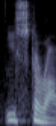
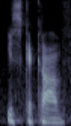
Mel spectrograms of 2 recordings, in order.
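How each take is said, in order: First: The name is said with an R sound. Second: The name is said without an R sound.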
